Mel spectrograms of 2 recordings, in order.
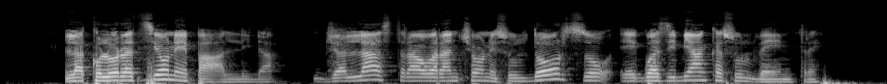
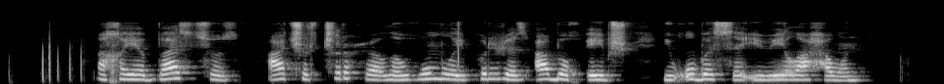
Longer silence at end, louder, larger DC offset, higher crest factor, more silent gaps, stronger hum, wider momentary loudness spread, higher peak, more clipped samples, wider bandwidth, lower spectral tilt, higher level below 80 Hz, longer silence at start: second, 0.3 s vs 0.8 s; about the same, -17 LUFS vs -15 LUFS; neither; about the same, 18 dB vs 16 dB; second, none vs 2.60-2.64 s, 6.57-6.62 s; neither; first, 18 LU vs 12 LU; about the same, 0 dBFS vs 0 dBFS; neither; first, 12 kHz vs 8 kHz; about the same, -4 dB/octave vs -3.5 dB/octave; first, -36 dBFS vs -62 dBFS; second, 0.65 s vs 1 s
